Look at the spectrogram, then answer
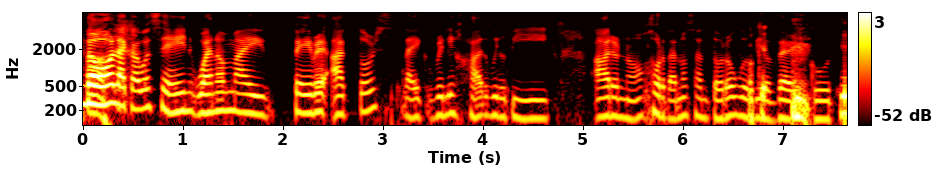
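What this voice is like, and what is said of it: Fast Latin American Spanish accent. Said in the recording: “They want me to speak slower and get my Sofia Vergara accent out.”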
